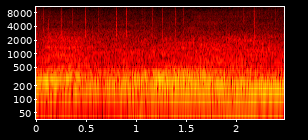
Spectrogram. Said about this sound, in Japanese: うわーすごいなこの車がすごい排気量の車が通っていきました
